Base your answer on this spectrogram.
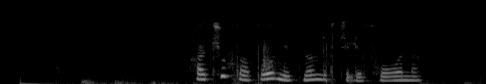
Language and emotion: Russian, sad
